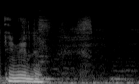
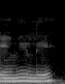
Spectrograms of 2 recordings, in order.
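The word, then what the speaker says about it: MLA: এমএলএ a sound আসছে, বাংলাতে a sound আসছে, তাই এটার উচ্চারণ ভাওয়েলের মতো হচ্ছে।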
